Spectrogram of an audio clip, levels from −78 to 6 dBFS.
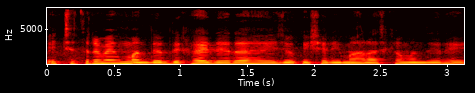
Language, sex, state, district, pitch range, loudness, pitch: Hindi, female, Bihar, Araria, 180-200 Hz, -31 LUFS, 190 Hz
